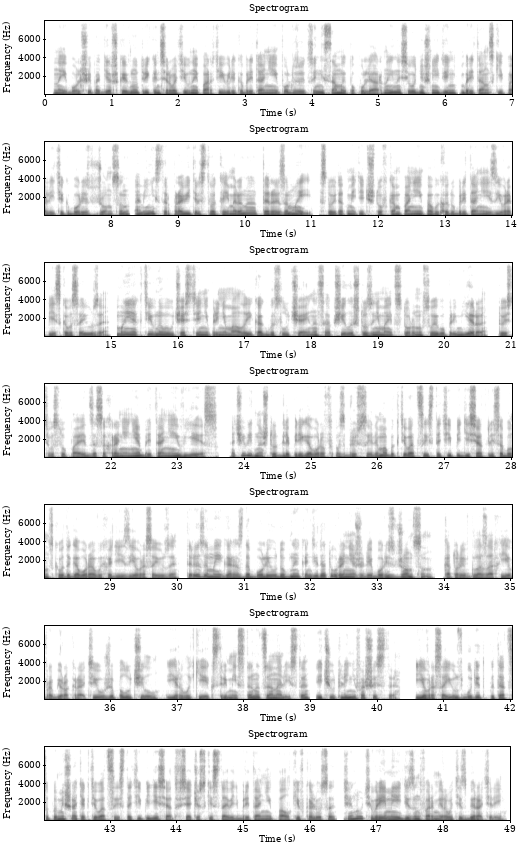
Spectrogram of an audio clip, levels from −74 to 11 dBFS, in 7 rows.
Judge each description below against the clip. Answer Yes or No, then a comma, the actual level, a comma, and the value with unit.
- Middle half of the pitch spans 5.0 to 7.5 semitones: No, average, 4.2 semitones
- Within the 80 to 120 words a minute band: No, average, 140 wpm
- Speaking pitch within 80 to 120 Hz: Yes, low, 100 Hz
